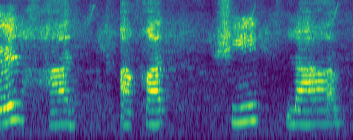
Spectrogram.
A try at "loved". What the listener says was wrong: Loved. Very good.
